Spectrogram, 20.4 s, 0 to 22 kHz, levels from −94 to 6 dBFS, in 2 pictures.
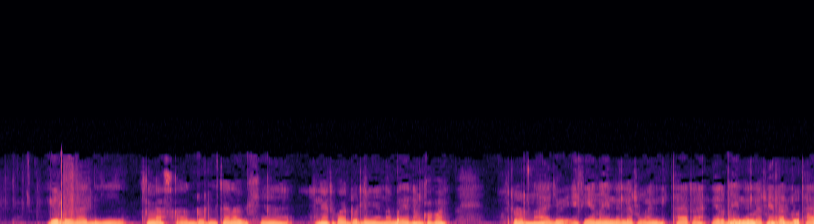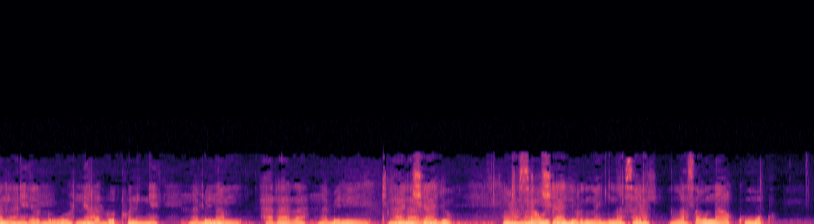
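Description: From the start, the speech carries AAC compression damage that is plainly audible. Nothing remains above 8.2 kHz, and the band-limited, smeared texture with fizzy sibilants fits AAC-LC coding at a low bitrate, likely near 24 kbps, discarding high frequencies to save bits.

From 9.11 to 18.27 s a doubled audio track runs under the speech. A full-band copy at roughly equal level trails by about one and a half seconds, with no decay or room colour. It likely comes from a second, slower capture path, and it starts and stops abruptly.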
